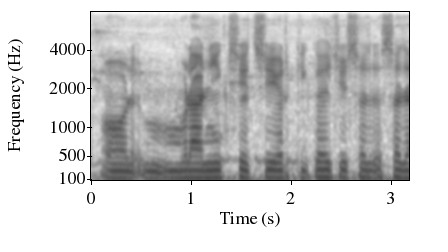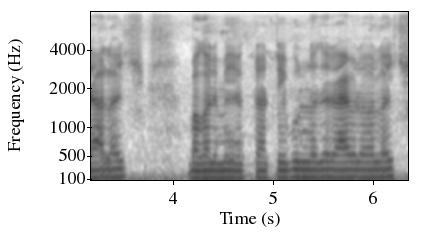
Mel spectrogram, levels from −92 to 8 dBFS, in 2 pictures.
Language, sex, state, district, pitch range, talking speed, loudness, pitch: Maithili, male, Bihar, Samastipur, 125-130 Hz, 180 wpm, -24 LUFS, 125 Hz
